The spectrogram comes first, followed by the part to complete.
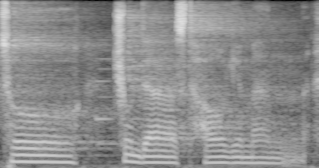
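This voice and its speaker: A man talks very slowly, his pitch fairly low. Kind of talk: poetry reading.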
